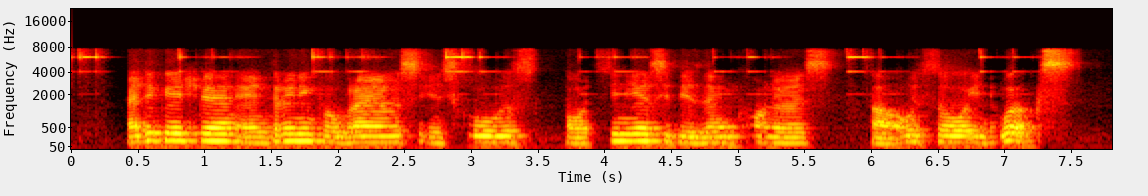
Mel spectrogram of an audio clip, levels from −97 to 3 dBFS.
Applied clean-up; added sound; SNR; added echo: neural mask model RNNoise.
